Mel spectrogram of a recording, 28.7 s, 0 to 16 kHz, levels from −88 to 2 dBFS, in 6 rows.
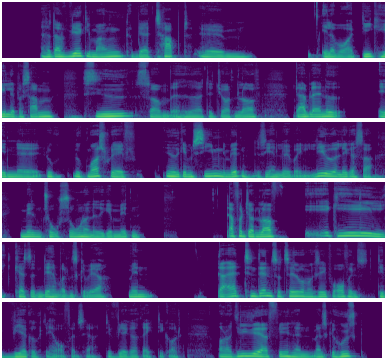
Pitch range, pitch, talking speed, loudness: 105-135 Hz, 120 Hz, 205 wpm, -32 LUFS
